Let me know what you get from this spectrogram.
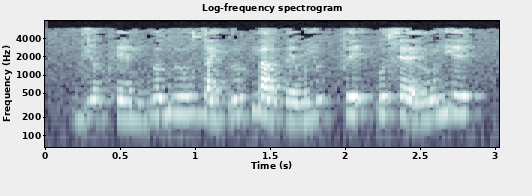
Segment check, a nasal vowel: absent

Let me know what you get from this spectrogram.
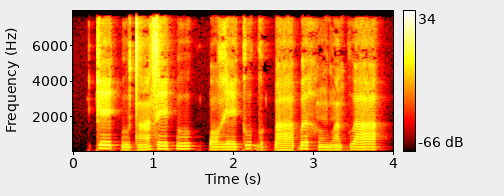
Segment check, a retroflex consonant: absent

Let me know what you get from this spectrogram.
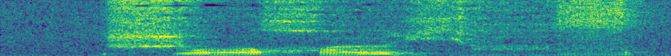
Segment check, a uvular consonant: present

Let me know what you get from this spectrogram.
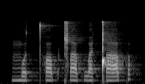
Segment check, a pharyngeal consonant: absent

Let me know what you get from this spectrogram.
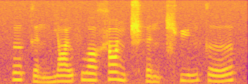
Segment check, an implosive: absent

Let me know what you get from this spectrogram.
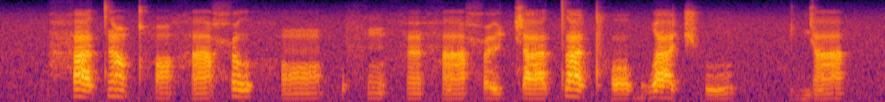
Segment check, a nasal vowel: present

